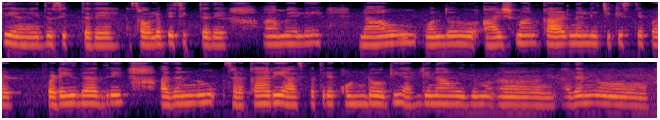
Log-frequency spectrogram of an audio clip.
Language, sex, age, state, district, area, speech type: Kannada, female, 45-60, Karnataka, Udupi, rural, spontaneous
